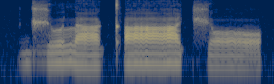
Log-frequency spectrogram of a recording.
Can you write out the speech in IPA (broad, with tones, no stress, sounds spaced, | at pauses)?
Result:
d͡ʒ ʊ˦ l a˨ kʼ aː˦ t͡ʃ ɔ˨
